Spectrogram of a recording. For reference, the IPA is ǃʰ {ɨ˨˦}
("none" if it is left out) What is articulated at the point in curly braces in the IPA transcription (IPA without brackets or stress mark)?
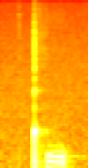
ɨ˨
